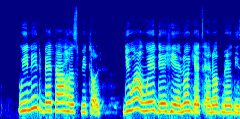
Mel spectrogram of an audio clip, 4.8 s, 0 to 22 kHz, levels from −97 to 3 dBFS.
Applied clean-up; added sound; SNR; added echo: neural mask model Resemble Enhance denoiser.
